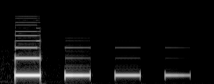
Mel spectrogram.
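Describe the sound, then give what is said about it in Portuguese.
A telephone tone after a dropped phone call: five beeps at one steady pitch, each fainter than the last, the final one clipped short. “Ixi, caiu de novo a ligação com a professora Cida, mas que bom que a gente conseguiu terminar a entrevista, finalizar o assunto.”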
